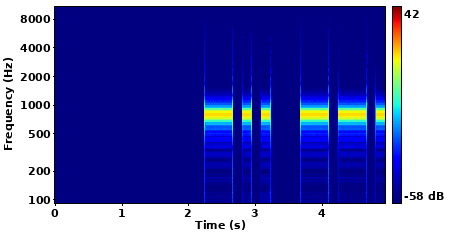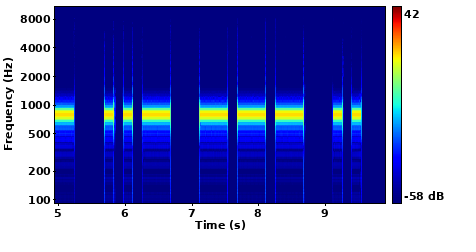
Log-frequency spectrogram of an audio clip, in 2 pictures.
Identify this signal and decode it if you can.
Morse code, heard as a keyed tone, about 8 wpm, 800 Hz. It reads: DOUOI
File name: LEZIONI / 3 MWRO / 3 MWRO 8wpm 2606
